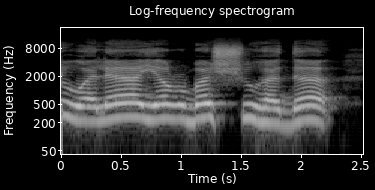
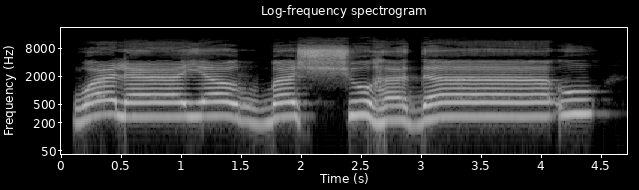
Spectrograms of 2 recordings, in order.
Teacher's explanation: खाली अलिफ से पहले ज़बर है और इस पर मद भी है, तो हम इसे 4 हरकत के बराबर खींच के पढ़ेंगे।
